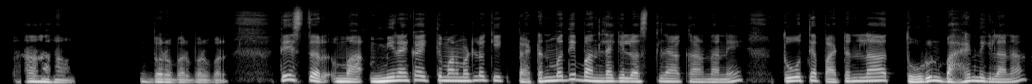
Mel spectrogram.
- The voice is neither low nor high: Yes, medium, 145 Hz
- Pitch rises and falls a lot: Yes, wide, 6.2 semitones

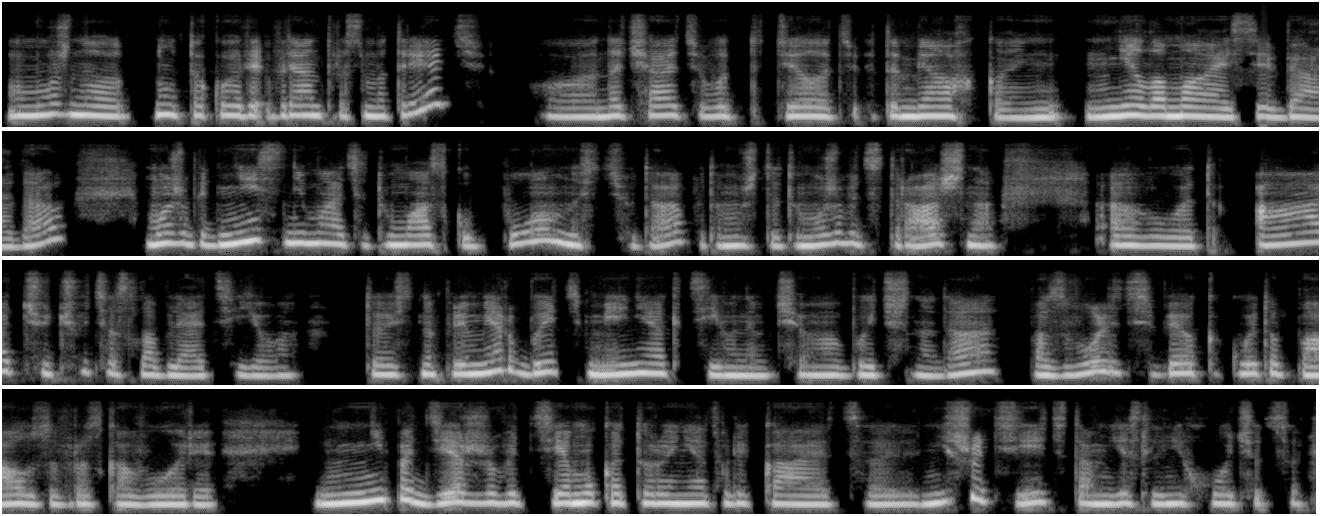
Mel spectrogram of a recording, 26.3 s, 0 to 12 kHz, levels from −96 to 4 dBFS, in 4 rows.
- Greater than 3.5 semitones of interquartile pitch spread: No, average, 2.8 semitones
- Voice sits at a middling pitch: No, high, 210 Hz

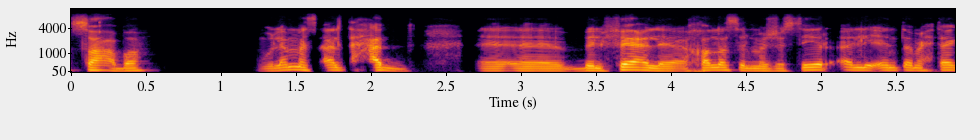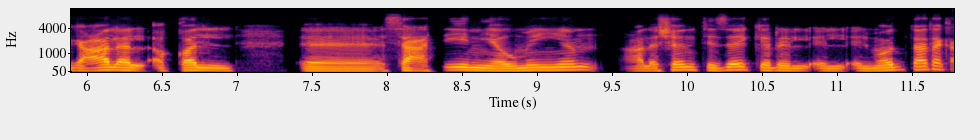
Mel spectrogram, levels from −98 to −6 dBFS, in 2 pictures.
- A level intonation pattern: No, average, 3.7 semitones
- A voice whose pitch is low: Yes, low, 125 Hz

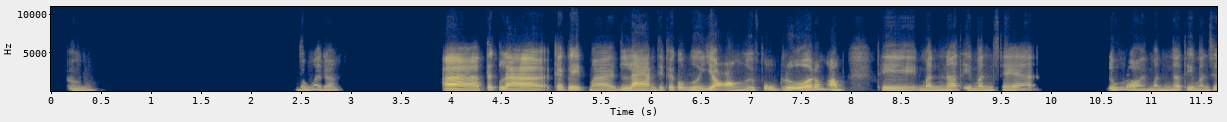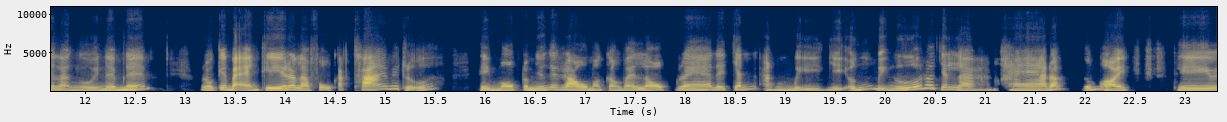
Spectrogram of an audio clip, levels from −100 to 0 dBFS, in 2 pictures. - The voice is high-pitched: Yes, high, 195 Hz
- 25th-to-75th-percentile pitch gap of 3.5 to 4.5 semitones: No, average, 5.0 semitones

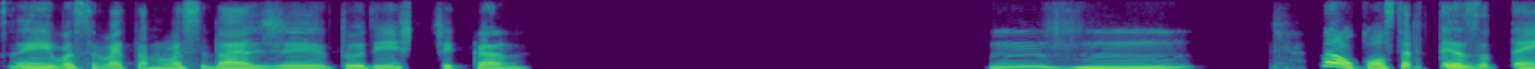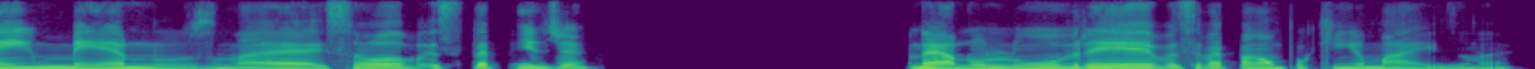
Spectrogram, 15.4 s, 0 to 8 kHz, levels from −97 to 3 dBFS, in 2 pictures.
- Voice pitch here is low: No, high, 210 Hz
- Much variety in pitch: No, average, 3.2 semitones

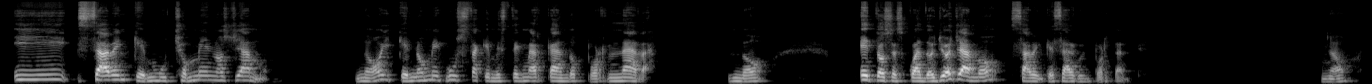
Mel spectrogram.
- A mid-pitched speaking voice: Yes, medium, 165 Hz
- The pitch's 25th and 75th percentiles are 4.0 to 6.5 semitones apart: Yes, average, 4.9 semitones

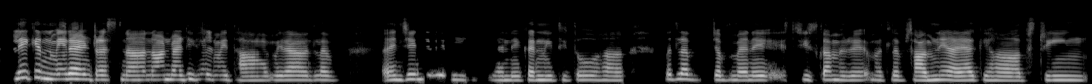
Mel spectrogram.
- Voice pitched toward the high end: Yes, high, 205 Hz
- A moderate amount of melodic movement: No, narrow, 1.6 semitones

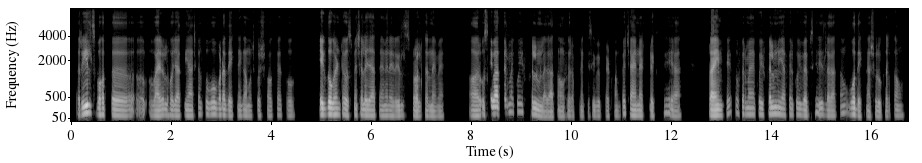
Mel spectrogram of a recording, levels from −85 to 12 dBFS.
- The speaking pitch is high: No, low, 105 Hz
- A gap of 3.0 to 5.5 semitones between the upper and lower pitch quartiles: Yes, average, 3.6 semitones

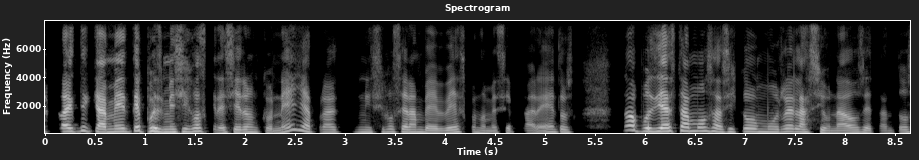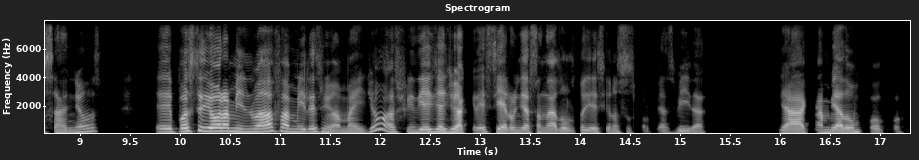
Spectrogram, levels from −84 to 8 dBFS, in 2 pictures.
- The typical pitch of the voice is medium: Yes, medium, 175 Hz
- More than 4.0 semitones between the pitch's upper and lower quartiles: Yes, average, 5.2 semitones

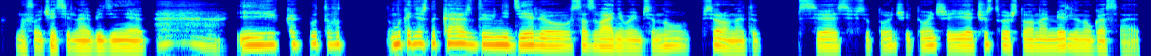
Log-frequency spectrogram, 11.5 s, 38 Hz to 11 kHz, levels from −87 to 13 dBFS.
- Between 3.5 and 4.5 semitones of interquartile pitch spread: Yes, average, 3.9 semitones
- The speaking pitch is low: Yes, low, 110 Hz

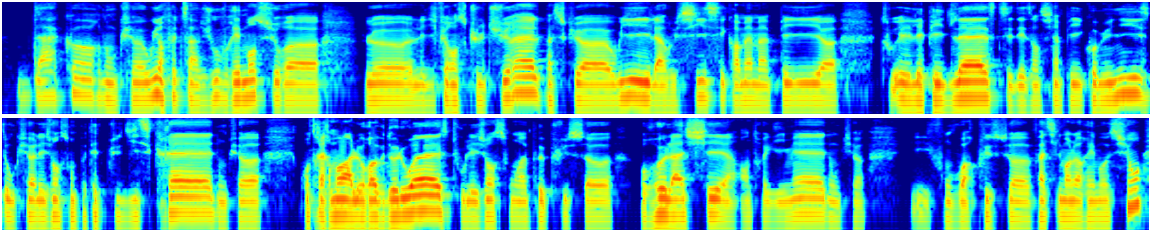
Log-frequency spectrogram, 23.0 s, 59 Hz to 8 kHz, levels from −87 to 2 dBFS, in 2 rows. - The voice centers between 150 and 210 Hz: No, low, 110 Hz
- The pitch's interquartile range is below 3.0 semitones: Yes, narrow, 2.4 semitones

